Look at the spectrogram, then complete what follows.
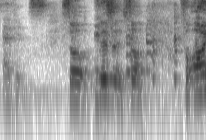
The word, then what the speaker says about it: Evans: is like no no that's not how it's pronounced here it's evans so listen so for all you guys watching my room name is evans it's not we just got tired of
